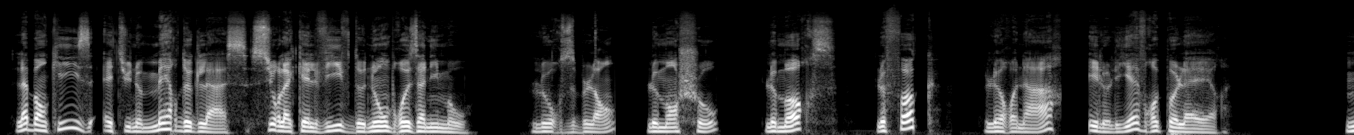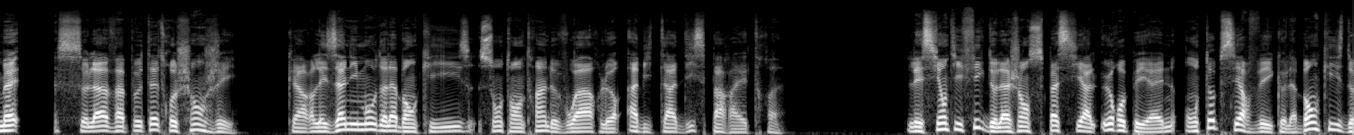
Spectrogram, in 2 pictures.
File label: documentary, French Voiceover; Banquise; Dokumentar & Hörspiele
